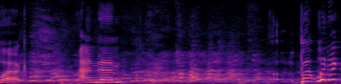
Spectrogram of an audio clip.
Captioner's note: laughter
